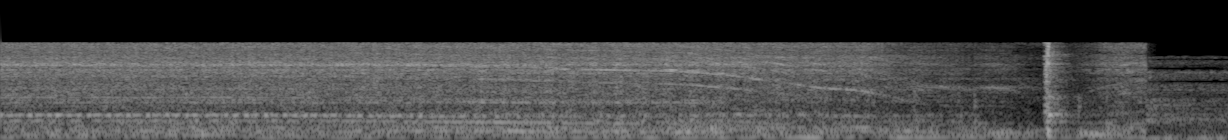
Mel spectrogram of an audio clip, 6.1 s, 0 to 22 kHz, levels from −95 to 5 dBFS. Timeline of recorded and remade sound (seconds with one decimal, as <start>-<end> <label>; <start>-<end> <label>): 0.0-6.1 recorded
